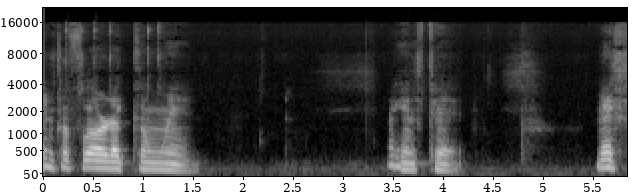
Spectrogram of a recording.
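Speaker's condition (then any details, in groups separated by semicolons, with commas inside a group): Cerebral palsy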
